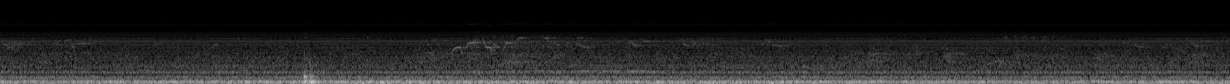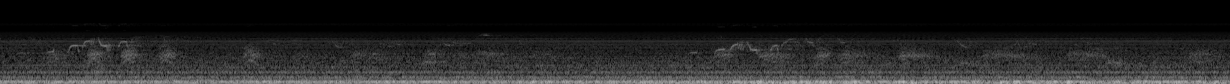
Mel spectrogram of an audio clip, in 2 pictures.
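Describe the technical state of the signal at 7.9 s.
At 7.9 s you're hearing DECT cordless phone buzz, and it runs through the whole clip. A nearby DECT handset or base is firing radio bursts 100 times a second that the audio circuitry rectifies, giving a thin, harmonic-rich 100 Hz buzz sitting roughly 25 dB under the signal.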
